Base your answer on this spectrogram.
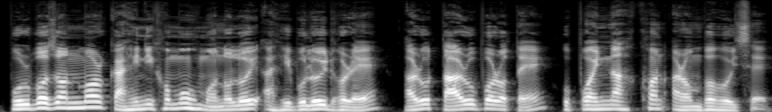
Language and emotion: Assamese, neutral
